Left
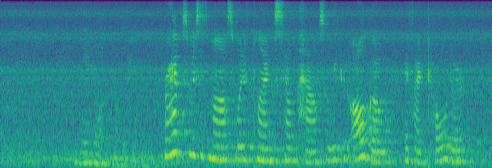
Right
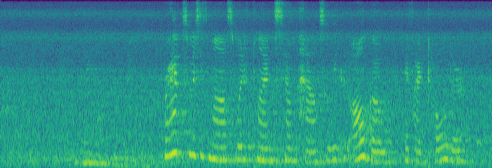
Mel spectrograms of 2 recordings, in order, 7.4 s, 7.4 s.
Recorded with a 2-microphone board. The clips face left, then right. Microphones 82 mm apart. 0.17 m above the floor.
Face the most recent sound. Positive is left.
turn(degrees=10)  # may be behind; listen again after turning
